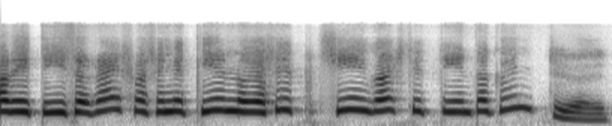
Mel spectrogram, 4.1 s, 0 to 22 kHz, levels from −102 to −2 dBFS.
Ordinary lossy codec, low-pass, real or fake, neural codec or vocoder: none; 10.8 kHz; fake; codec, 24 kHz, 0.9 kbps, DualCodec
